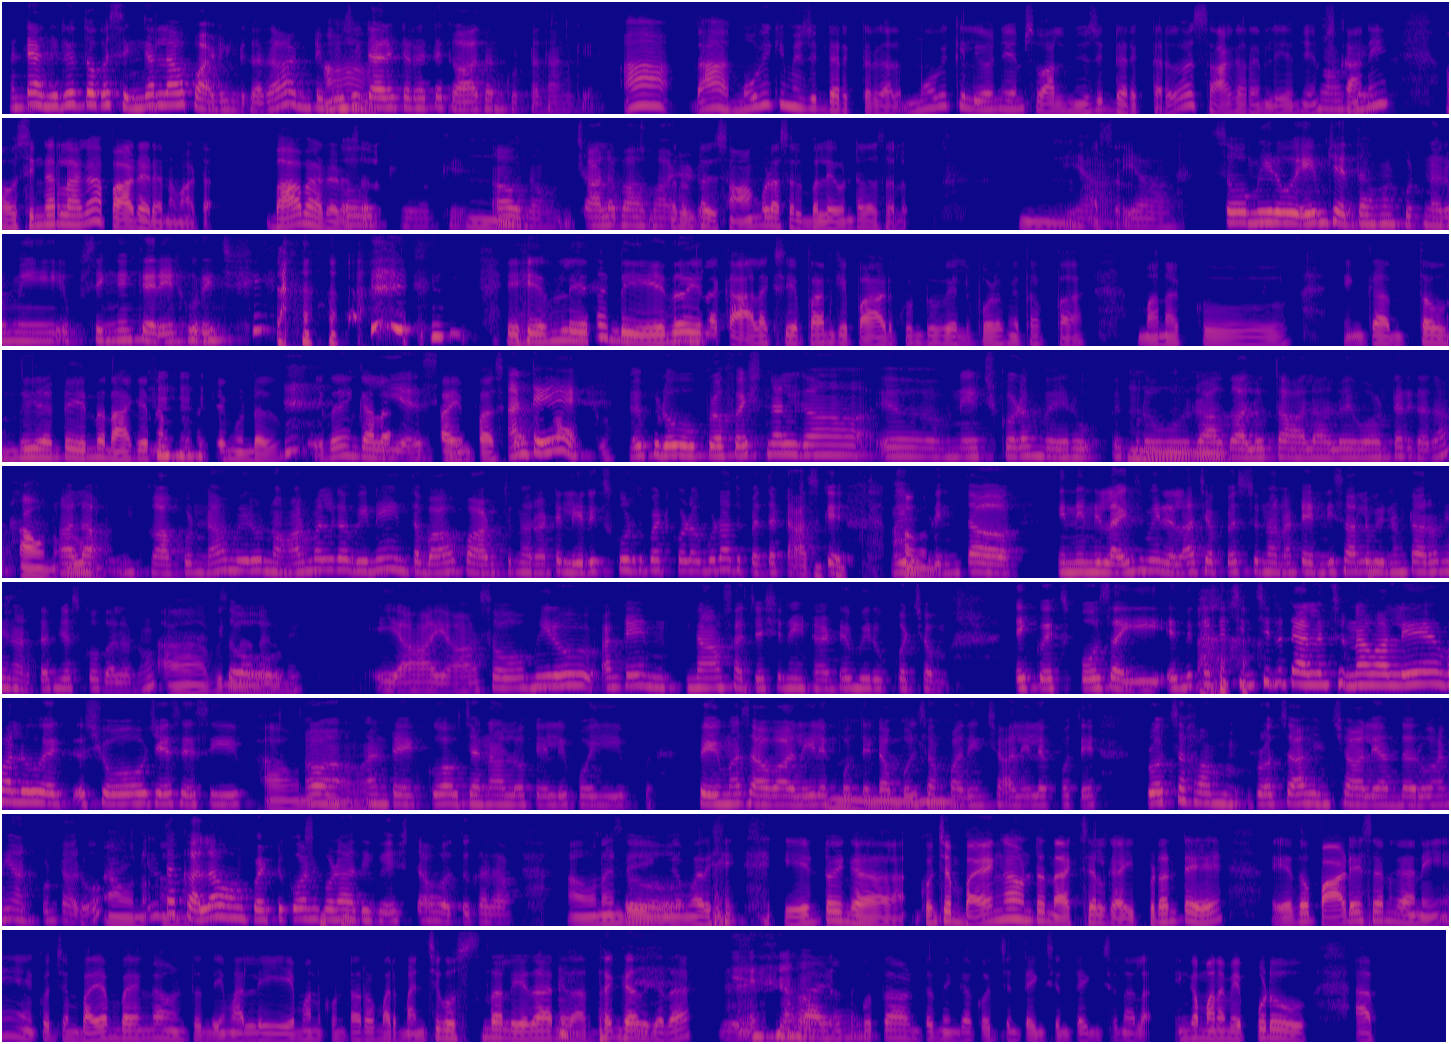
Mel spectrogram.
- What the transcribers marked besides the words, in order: in English: "సింగర్‌లా"; in English: "మ్యూజిక్ డైరెక్టర్"; other background noise; in English: "మూవీ‌కి మ్యూజిక్ డైరెక్టర్"; in English: "అండ్"; in English: "సింగర్"; in English: "సాంగ్"; in English: "సో"; in English: "సింగింగ్ కేరియర్"; laugh; chuckle; in English: "టైమ్ పాస్‌కి"; in English: "యస్. యస్"; in English: "ప్రొఫెషనల్‌గా"; in English: "నార్మల్‌గా"; in English: "లిరిక్స్"; in English: "లైన్స్"; in English: "సో"; in English: "సో"; in English: "ఎక్స్‌పోజ్"; chuckle; in English: "షో"; in English: "ఫేమస్"; giggle; laughing while speaking: "ఇంగ మరి ఏంటో"; in English: "వేస్ట్"; in English: "సో"; in English: "యాక్చువల్‌గా"; laughing while speaking: "అనేది అర్థం కాదు గదా! అలా వెళ్ళిపోతా ఉంటుంది"; laughing while speaking: "అవునవును"; in English: "టెన్షన్, టెన్షన్"
- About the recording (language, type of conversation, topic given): Telugu, podcast, ఏదైనా పాట మీ జీవితాన్ని మార్చిందా?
